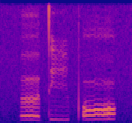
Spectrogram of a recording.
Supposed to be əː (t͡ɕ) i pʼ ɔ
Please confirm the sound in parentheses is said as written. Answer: no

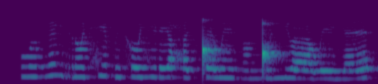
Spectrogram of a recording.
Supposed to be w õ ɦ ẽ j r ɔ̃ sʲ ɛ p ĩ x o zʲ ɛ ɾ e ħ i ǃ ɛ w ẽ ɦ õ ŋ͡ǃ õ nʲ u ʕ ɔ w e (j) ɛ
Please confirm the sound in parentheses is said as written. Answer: yes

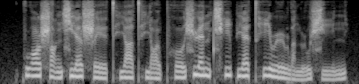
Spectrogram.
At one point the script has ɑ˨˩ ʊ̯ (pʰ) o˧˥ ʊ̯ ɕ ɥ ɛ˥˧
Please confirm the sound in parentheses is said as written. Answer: yes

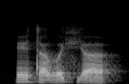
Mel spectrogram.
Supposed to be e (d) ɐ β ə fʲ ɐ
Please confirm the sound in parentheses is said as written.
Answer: no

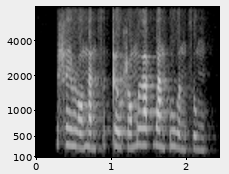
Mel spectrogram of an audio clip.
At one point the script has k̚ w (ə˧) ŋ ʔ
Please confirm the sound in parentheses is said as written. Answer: no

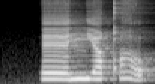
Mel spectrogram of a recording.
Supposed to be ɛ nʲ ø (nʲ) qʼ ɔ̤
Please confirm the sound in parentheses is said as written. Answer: no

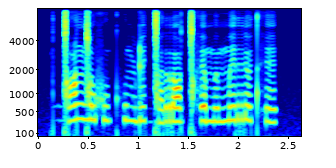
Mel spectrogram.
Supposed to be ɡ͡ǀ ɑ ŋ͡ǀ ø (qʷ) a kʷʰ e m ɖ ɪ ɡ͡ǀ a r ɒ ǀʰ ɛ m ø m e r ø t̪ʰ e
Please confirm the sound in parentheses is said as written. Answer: no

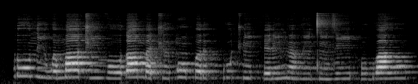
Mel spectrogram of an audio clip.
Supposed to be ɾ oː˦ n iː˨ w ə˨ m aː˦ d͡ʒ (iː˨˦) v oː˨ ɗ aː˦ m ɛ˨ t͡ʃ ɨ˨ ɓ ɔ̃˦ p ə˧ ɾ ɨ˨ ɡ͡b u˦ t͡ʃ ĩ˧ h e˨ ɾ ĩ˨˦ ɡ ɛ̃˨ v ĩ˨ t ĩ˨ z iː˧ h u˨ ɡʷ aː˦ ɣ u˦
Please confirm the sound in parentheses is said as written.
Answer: no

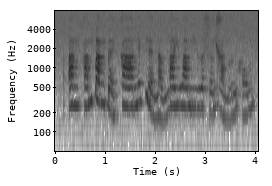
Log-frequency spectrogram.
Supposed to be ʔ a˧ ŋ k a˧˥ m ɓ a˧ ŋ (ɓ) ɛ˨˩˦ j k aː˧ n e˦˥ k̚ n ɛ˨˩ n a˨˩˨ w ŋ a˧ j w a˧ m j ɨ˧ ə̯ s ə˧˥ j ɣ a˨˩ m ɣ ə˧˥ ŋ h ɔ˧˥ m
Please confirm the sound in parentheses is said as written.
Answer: yes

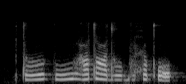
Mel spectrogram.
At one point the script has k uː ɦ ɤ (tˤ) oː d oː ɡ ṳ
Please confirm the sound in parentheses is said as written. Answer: yes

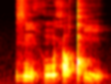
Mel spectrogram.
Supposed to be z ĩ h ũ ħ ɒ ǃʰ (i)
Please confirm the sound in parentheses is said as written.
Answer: yes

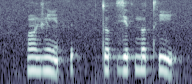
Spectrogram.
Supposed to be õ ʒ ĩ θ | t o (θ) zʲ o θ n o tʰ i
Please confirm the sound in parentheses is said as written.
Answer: yes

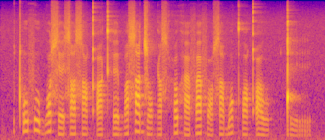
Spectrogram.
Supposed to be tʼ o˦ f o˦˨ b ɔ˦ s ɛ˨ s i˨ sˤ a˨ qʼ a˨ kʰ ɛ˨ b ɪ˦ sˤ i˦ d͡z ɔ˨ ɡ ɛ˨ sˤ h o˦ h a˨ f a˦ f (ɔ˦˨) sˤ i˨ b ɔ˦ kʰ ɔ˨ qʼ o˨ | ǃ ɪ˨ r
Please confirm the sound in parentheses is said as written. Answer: no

